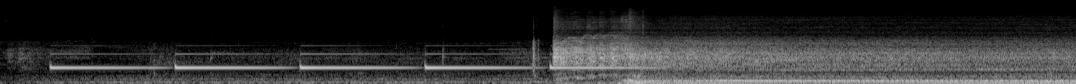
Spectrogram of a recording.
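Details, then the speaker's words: 2017 Ram 2500 Cummins diesel, G56 manual with Valair quiet organic dual disc clutch (QG56DDSN-ORG), after replacing ATF+4 with 7 quarts Mobil Delvac 50: cranks, catches, settles into steady even idle, clutch out, gear rollover nearly silent. "yeah that's almost silent Wow okay so I saw an improvement as soon as I started it up and let the clutch out"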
